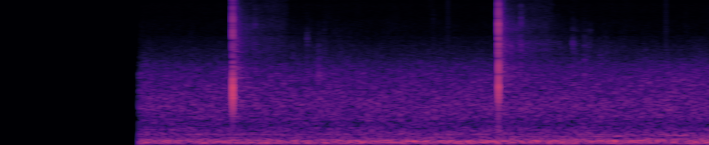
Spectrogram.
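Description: A baseball bat hitting pitched balls in batting practice: two sharp cracks about two seconds apart, over a steady low outdoor rumble that starts about a second in after silence.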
